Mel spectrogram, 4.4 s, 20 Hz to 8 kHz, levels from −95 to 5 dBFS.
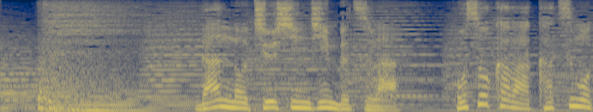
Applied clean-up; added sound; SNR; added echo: none; none; none; none.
